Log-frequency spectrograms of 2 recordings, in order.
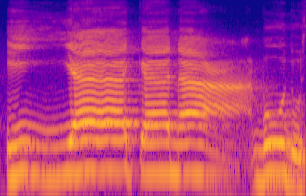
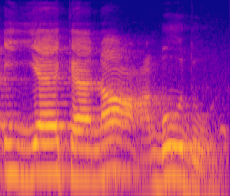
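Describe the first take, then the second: First: The syllable na is said thin, lips smiling. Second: The syllable na is said thick and heavy. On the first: The speaker calls it right. "Maka senyumkan saja" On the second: The speaker calls it wrong. "Na jadi na dengan a itu tebal"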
